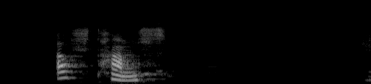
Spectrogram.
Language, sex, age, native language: Icelandic, female, 20-29, Icelandic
